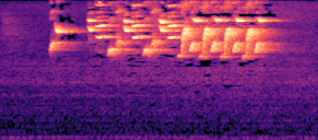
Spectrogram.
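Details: Goldfinch song: two short high notes, then a dense burst of tinkling, chattering twitters at a quick pace that fades out near the end.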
